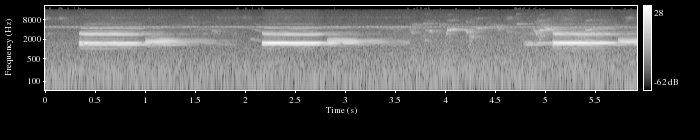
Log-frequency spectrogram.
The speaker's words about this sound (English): If you're a female bellbird, you land close to this guy, he faces you and hits you point blank with 125 decibels.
